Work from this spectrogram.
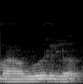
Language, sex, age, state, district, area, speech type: Telugu, male, 45-60, Andhra Pradesh, Krishna, rural, spontaneous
